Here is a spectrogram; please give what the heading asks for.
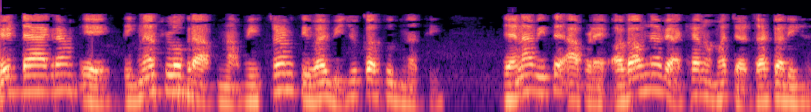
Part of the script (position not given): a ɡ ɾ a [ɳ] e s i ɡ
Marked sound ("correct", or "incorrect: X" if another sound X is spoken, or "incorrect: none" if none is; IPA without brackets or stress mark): incorrect: m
